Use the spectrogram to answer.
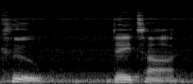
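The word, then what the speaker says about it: coup d'état: or enough um so coup d'etat this word here ku c-o-u-p it's pronounced ku de ta okay um and in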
